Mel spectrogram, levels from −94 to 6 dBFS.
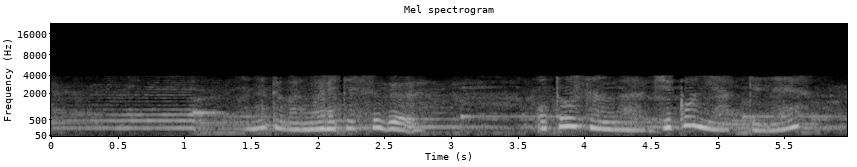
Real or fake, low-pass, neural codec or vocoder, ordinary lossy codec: fake; 7.2 kHz; codec, 16 kHz, 4 kbps, FreqCodec, smaller model; AAC, 16 kbps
